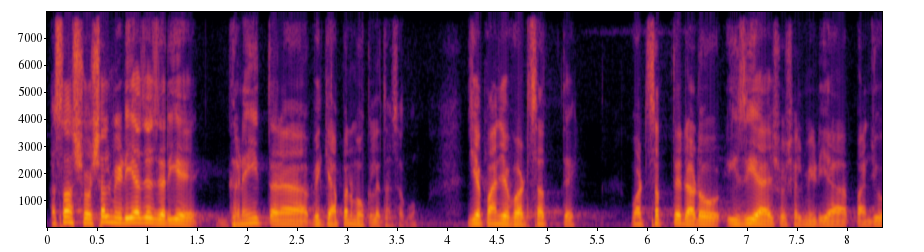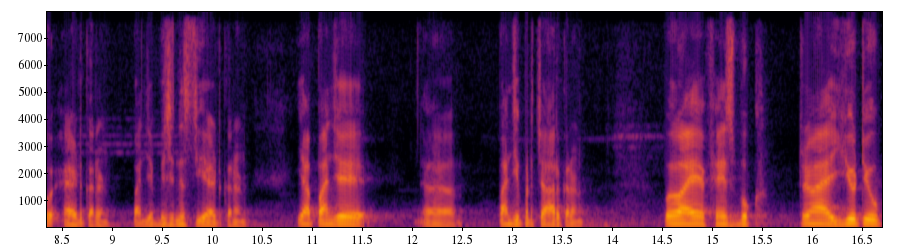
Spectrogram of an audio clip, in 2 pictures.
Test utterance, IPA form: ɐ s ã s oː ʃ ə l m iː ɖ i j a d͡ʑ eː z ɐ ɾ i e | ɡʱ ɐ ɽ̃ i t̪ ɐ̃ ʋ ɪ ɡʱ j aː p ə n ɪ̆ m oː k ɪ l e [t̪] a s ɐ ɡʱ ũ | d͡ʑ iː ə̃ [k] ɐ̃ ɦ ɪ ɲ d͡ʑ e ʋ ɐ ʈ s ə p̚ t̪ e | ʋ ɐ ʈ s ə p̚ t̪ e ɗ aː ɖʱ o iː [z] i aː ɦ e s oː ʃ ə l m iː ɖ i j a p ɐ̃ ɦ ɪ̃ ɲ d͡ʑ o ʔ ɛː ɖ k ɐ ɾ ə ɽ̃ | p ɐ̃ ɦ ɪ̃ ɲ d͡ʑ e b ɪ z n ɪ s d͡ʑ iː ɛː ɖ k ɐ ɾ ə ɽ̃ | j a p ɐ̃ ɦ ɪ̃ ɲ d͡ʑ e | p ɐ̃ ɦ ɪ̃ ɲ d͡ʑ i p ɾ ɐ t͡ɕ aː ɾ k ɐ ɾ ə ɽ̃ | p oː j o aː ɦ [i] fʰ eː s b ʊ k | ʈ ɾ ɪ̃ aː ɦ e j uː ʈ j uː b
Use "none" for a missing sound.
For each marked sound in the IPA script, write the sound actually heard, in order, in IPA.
t̪ʰ, p, z, e

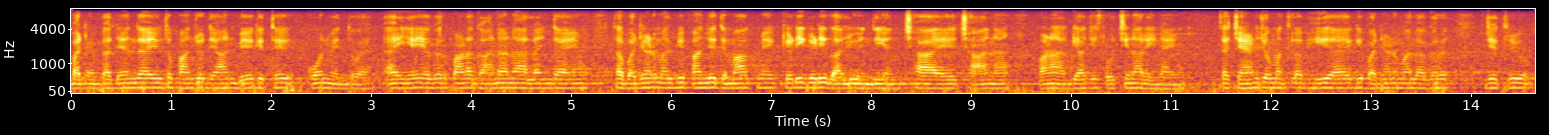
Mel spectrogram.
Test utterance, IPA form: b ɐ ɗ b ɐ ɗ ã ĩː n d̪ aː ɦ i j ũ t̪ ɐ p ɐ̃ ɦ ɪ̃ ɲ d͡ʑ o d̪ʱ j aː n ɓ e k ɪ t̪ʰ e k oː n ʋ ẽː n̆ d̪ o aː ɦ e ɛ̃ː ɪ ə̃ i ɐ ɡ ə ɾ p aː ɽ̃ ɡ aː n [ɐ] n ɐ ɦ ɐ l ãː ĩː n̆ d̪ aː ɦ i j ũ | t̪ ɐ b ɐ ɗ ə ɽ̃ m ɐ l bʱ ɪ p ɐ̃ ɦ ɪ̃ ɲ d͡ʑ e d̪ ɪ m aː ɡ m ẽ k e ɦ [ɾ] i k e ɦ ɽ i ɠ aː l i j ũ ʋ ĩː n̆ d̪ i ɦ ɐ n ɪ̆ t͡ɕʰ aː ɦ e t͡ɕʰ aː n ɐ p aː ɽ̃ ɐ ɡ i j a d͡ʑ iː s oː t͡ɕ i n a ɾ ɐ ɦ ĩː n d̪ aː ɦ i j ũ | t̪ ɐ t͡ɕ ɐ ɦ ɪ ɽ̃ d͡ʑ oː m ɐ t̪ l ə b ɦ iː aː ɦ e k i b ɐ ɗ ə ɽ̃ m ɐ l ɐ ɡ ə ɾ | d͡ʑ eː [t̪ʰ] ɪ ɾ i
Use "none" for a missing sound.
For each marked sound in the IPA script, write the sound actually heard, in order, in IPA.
a, ɽ, t̪

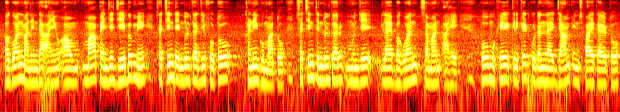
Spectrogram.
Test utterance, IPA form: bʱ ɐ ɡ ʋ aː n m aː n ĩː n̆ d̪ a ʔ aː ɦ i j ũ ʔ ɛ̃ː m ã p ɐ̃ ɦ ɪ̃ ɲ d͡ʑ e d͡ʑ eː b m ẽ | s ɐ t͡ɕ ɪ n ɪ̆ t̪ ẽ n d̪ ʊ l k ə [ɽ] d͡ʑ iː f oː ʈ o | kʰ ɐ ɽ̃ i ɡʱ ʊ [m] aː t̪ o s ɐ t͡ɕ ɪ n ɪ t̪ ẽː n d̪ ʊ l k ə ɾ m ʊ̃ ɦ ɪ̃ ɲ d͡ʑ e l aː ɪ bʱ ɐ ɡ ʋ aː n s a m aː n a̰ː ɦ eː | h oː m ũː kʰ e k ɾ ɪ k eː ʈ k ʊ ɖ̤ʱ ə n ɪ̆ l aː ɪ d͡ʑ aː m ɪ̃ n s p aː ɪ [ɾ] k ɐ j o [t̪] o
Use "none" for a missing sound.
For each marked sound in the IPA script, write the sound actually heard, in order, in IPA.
ɾ, m, ɾ, t̪ʰ

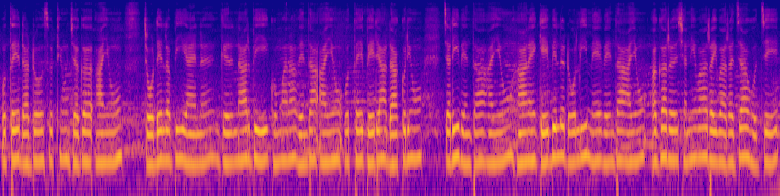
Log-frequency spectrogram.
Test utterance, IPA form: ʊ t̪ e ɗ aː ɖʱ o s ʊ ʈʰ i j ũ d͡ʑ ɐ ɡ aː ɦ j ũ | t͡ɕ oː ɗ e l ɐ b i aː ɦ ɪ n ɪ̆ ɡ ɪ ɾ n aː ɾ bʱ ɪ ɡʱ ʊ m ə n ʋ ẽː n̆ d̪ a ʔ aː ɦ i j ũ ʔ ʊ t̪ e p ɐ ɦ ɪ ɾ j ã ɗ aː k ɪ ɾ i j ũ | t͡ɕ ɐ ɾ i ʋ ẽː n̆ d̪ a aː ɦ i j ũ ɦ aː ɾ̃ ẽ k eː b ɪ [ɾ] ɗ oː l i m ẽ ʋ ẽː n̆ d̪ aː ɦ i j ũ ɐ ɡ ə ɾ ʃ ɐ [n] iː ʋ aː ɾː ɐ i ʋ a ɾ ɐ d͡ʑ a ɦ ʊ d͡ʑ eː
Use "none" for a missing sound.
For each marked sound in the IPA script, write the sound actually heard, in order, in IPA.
l, n

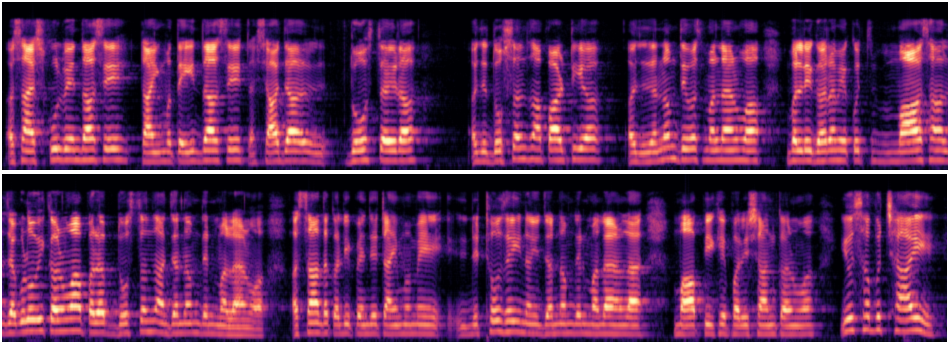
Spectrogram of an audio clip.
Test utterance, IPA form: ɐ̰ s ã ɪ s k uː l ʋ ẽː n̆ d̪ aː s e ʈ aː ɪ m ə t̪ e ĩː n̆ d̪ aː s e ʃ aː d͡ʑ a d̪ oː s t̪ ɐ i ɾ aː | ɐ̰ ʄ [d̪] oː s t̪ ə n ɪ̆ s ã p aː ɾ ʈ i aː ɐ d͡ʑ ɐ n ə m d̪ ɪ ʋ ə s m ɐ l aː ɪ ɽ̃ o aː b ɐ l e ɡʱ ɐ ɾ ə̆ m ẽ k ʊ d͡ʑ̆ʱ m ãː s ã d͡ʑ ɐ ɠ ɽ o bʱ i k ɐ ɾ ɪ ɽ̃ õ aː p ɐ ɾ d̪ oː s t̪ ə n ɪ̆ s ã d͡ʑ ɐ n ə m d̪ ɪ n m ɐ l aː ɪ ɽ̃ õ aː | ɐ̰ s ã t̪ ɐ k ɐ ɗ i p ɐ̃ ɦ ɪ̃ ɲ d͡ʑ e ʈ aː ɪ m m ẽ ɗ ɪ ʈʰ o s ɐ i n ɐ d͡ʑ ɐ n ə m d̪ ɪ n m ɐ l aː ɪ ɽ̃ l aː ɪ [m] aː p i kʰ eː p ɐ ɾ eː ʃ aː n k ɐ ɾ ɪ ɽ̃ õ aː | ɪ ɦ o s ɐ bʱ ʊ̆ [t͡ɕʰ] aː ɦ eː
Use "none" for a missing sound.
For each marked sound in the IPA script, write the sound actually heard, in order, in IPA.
d̪, m, t͡ɕʰ

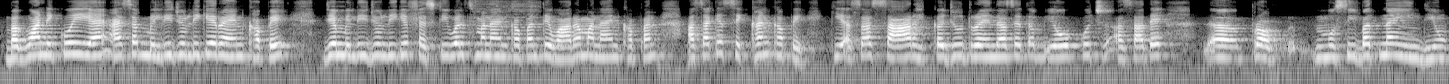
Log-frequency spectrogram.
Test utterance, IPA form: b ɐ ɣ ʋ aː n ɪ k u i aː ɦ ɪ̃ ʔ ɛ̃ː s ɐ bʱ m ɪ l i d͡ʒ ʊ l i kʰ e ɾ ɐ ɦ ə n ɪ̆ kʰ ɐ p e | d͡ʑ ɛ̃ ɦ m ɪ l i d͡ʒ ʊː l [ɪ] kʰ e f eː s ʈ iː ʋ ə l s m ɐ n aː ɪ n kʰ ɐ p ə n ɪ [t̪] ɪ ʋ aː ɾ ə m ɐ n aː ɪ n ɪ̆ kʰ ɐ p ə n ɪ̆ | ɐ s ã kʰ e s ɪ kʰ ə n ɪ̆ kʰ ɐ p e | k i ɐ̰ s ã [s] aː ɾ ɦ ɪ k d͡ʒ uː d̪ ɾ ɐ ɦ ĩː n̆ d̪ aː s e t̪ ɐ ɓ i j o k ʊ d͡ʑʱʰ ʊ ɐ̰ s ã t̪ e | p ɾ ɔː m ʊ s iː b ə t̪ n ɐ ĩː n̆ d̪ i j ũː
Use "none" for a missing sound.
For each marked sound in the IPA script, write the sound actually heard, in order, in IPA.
i, t̪, s

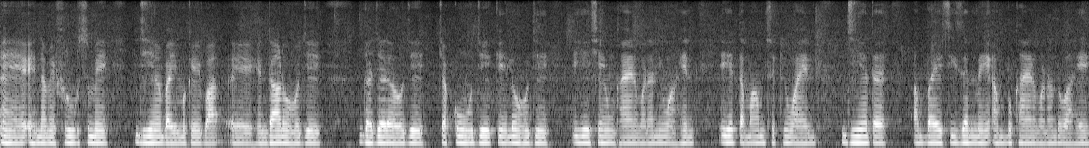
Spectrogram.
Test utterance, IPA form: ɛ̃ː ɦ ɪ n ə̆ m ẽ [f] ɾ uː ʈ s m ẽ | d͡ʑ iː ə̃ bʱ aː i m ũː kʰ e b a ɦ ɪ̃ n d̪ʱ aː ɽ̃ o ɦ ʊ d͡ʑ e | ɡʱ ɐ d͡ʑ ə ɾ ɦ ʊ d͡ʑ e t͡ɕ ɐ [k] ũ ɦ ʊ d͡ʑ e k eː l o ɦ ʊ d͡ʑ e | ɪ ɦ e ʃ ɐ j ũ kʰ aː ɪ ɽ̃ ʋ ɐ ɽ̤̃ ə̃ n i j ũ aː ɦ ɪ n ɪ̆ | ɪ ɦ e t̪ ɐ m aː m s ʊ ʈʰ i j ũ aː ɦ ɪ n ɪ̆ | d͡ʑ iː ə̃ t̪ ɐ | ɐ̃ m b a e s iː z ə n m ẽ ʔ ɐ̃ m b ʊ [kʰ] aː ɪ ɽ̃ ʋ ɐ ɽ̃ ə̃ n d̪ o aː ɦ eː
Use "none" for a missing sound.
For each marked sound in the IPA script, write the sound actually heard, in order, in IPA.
f, k, kʰ

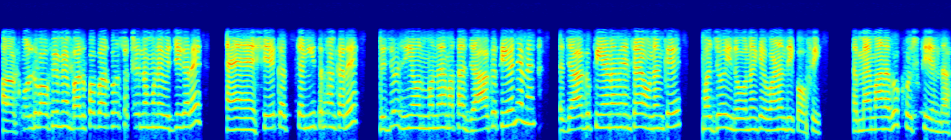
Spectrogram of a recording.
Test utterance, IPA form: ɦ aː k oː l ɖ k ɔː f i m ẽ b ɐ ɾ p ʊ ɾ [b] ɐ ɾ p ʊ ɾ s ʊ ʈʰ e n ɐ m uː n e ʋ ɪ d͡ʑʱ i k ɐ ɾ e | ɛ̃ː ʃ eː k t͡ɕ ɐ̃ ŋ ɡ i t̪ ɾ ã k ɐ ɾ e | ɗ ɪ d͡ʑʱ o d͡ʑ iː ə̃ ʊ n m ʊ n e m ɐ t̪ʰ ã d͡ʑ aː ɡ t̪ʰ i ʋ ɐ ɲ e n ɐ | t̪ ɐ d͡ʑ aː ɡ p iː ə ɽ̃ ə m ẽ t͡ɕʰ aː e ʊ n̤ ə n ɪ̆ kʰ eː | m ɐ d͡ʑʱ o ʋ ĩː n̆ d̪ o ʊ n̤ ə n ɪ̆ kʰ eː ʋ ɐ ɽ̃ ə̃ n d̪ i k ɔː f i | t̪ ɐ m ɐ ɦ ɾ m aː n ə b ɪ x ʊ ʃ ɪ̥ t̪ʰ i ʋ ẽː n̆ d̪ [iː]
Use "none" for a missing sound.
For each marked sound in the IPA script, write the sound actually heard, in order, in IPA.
b, aː

